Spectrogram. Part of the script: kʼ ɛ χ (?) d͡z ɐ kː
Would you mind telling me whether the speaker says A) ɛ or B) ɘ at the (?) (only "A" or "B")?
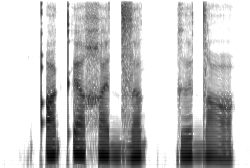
A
